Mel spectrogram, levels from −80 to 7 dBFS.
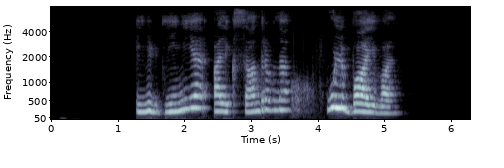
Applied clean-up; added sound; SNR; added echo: neural mask model DeepFilterNet 3.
